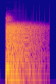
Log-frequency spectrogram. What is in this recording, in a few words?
enemy dead; SNES; SMRPG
